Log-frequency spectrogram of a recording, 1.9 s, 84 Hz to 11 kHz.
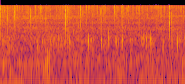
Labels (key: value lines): label: biophony, rattle
recorder: SoundTrap 500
